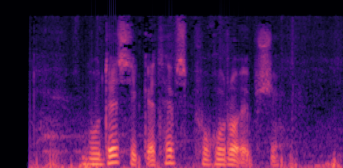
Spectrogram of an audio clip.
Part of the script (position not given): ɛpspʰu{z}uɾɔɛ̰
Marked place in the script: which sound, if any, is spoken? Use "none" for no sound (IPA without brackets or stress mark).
ʁ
